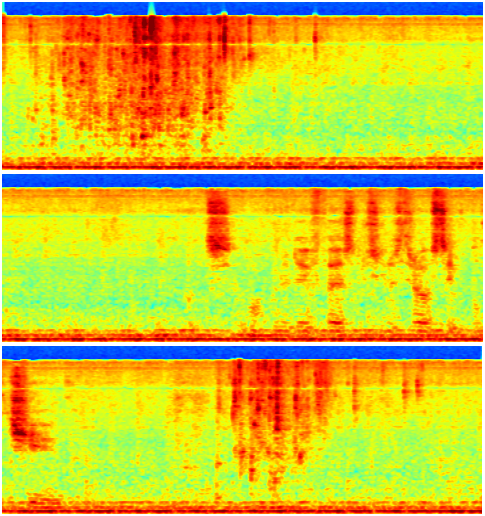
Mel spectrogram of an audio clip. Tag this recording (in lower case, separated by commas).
liquid, speech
